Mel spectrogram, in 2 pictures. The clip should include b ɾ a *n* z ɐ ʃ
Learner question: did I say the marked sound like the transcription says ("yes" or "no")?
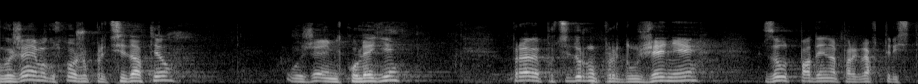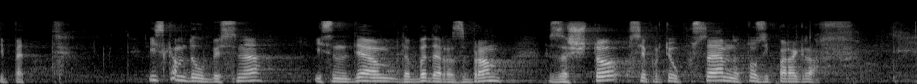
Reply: yes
